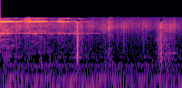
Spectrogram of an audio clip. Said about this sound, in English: Answer the doorbell, will you? Of course. Right away, madam.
